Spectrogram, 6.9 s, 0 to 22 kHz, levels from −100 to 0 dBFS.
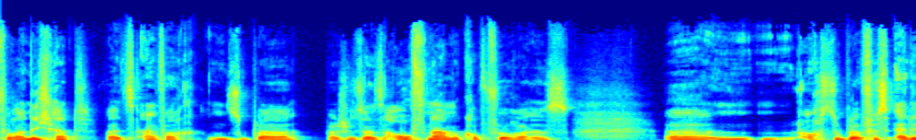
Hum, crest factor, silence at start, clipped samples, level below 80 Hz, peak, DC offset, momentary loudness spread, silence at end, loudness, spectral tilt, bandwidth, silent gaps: none; 18 dB; 0 s; under 0.1%; -58 dBFS; -4 dBFS; under 0.1%; 13 LU; 0 s; -23 LUFS; -6.5 dB/octave; 19 kHz; none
